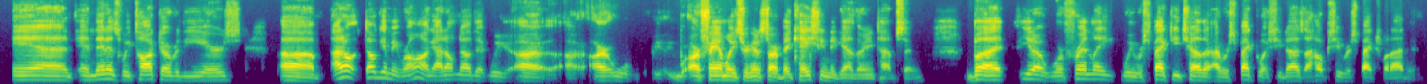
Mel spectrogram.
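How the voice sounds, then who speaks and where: In a Tennessee accent, a man talks at a fairly quick pace with big swings in loudness. The sound is dry and close, with no echo. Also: quiet background. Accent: Southern US (Tennessee). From Nashville, Tennessee. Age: 50s. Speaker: political consultant. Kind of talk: panel discussion.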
